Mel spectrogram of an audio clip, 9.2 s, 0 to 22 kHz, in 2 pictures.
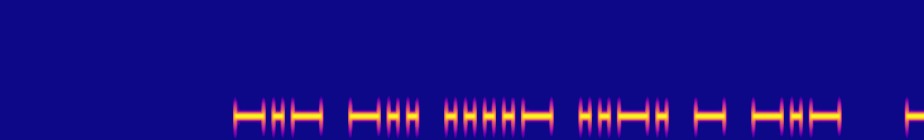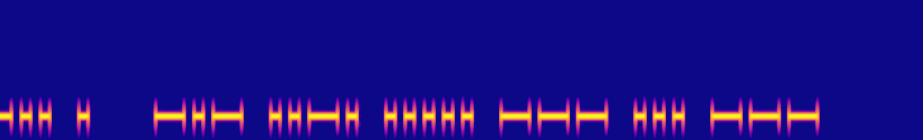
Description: Morse code, heard as a keyed tone, about 25 wpm, 700 Hz. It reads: KD4FTK DE KF5OSO
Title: USA Callsign DE Callsign 25wpm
